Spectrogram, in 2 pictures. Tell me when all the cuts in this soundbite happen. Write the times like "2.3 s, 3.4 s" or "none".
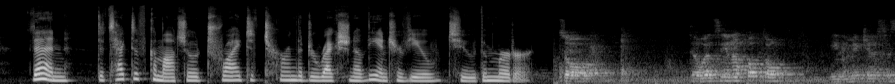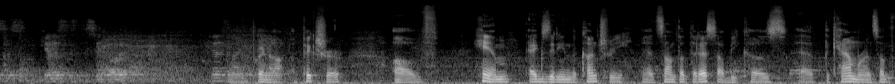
5.6 s, 15.3 s

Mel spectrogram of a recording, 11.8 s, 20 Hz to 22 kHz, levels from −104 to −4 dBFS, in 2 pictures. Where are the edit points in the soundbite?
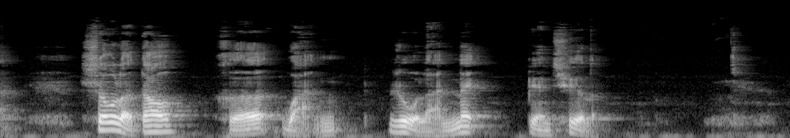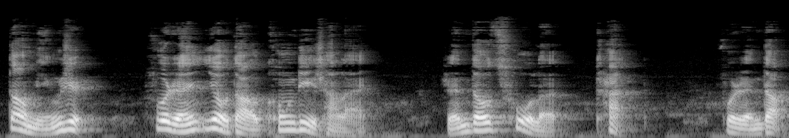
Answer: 3.8 s

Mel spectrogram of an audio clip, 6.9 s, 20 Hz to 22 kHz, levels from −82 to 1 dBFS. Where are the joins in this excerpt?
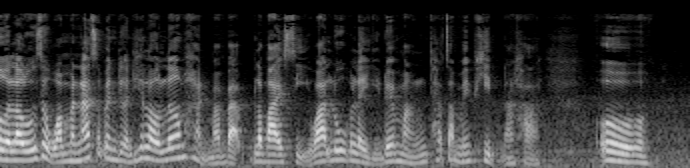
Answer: none

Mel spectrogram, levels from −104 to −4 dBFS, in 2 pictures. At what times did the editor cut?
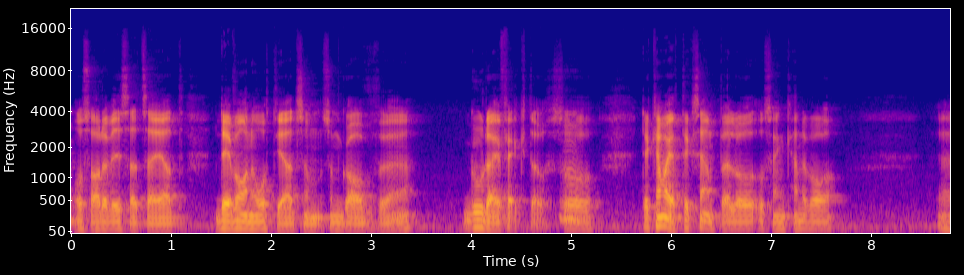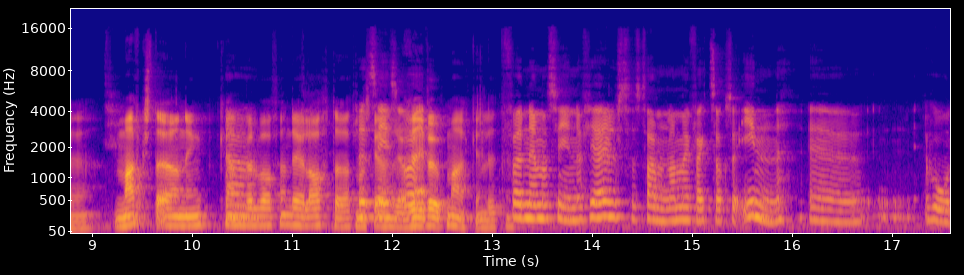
none

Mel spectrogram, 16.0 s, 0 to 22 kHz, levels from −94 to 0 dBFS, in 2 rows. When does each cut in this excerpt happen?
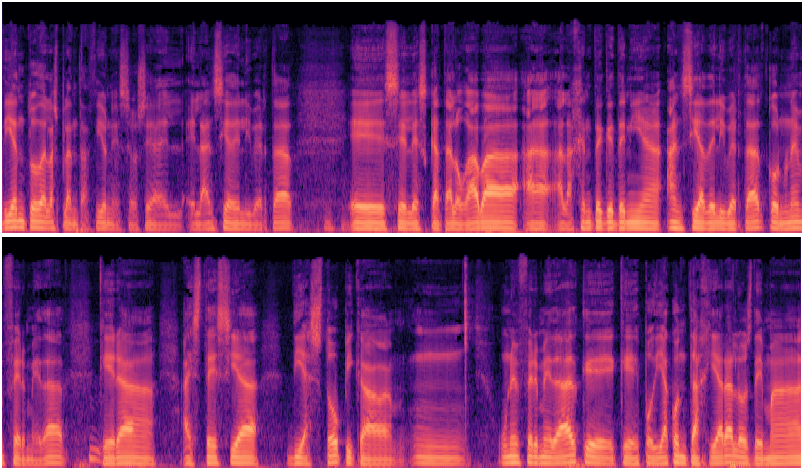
none

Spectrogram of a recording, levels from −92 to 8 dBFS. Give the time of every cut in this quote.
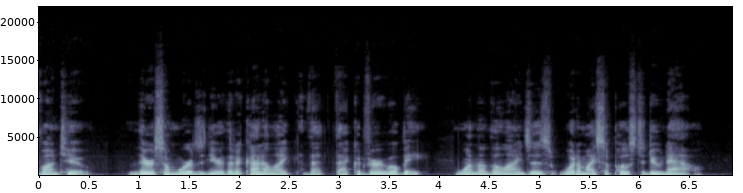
none

